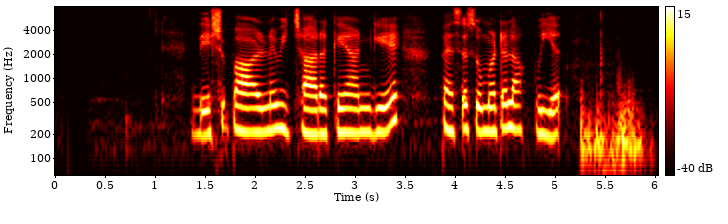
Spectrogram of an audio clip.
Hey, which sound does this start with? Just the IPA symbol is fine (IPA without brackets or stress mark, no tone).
d̪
